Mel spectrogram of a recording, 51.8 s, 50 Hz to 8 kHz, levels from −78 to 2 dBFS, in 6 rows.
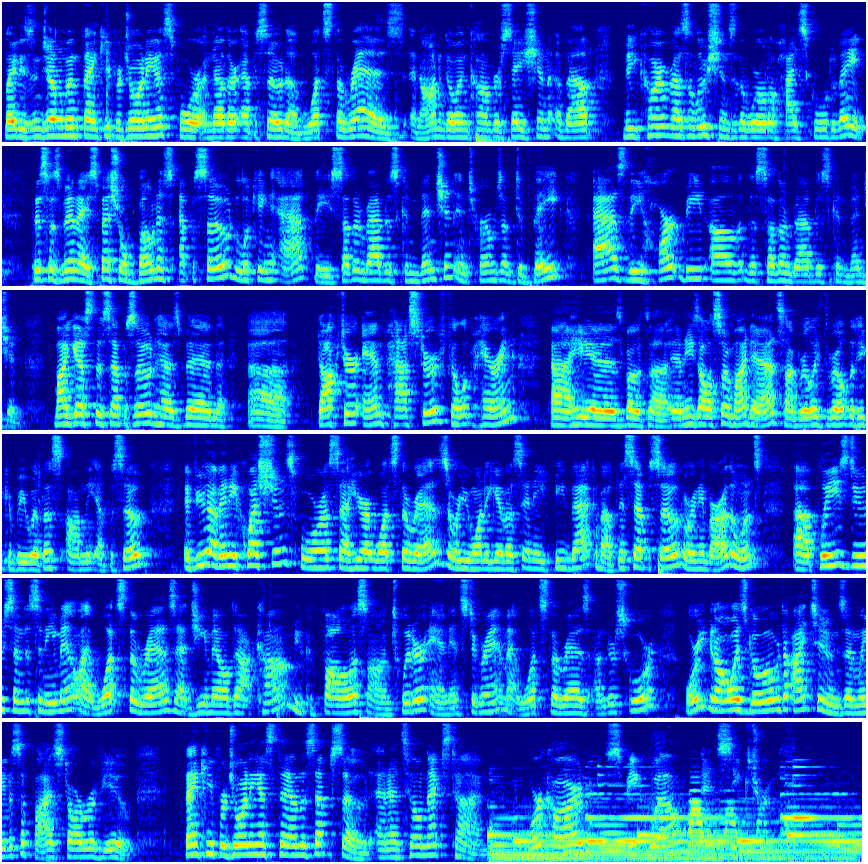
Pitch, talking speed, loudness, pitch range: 175 Hz, 210 wpm, -29 LUFS, 155-200 Hz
